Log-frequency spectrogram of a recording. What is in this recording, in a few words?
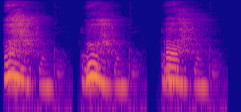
satisfied teenage girl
